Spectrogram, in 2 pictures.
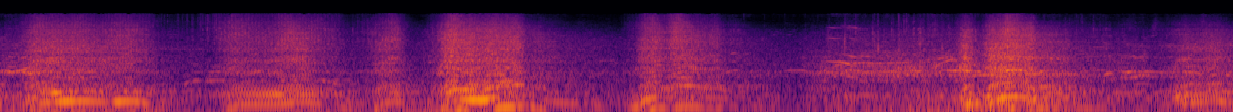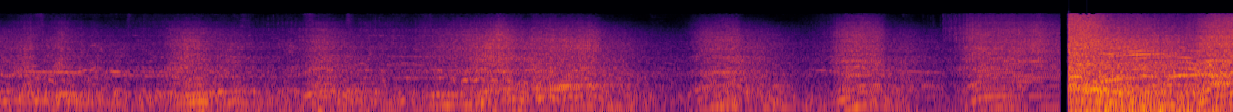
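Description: A monster truck engine roars and revs loudly in a large arena.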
